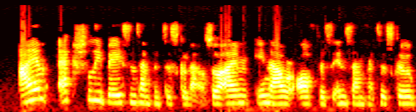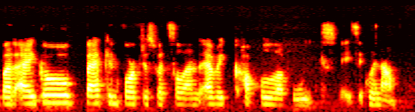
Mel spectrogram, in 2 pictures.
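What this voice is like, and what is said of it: Slight German accent. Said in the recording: “my slightly German accent”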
